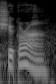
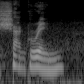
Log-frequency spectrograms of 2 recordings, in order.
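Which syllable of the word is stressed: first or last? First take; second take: last; first. First: The stress is on the last syllable. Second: The stress is on the first syllable. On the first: The speaker calls it right. "we say chagrin" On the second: The speaker calls it wrong. "we don't say chagrin"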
